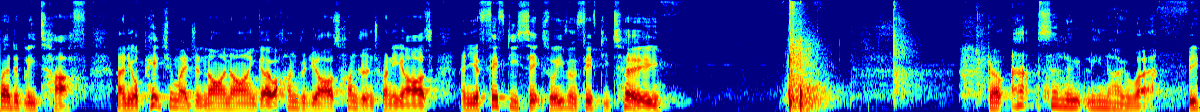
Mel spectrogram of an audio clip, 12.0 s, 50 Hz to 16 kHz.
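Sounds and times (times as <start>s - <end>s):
golf club striking ball: 7.8s - 8.5s.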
